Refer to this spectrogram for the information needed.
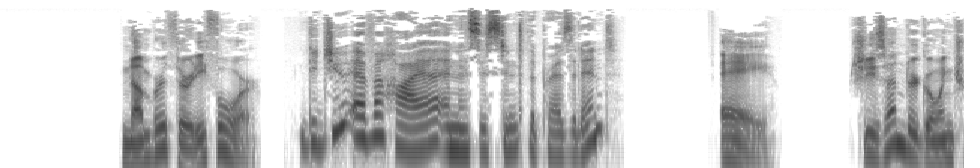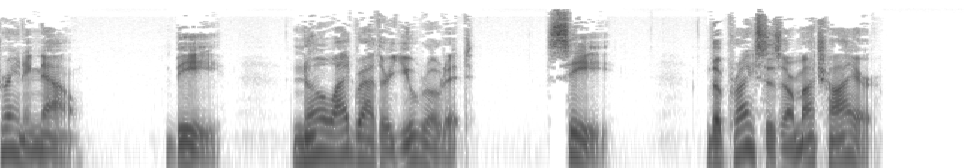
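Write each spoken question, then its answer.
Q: Did you ever hire an assistant to the president?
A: A: She's undergoing training now.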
